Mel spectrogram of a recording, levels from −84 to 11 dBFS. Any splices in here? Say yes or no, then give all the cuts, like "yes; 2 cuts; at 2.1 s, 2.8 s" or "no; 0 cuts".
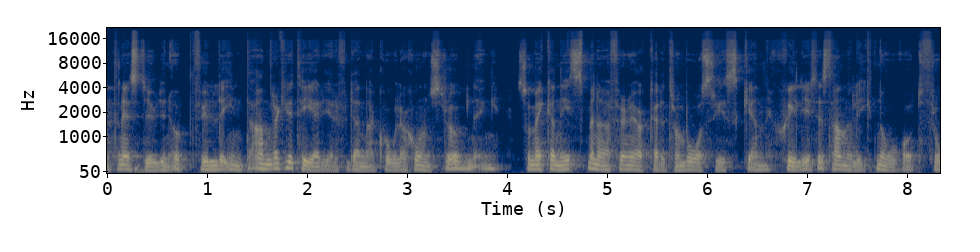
yes; 1 cut; at 4.0 s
